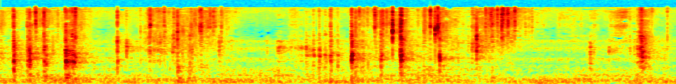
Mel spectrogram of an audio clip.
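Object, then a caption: Translucent glycerin soap bar shaved with a metal blade. A metal blade shaves flakes off the surface of a solid translucent glycerin soap bar held in the hand. The result is a quiet series of short, bright, crisp scraping and crackling strokes with almost no low end, each dying away instantly, with soft pauses between the bursts.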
